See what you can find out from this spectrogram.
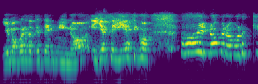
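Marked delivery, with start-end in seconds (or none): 1.9-3.2 high, whiny mock anguish; imitating crying at the end; mock wail. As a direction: wail it like the film broke you. Crying over Hachiko ending.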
